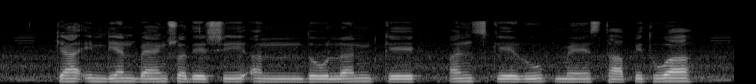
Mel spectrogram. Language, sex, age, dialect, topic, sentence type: Hindi, male, 18-24, Awadhi Bundeli, banking, statement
